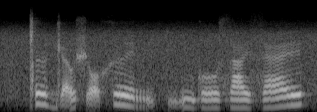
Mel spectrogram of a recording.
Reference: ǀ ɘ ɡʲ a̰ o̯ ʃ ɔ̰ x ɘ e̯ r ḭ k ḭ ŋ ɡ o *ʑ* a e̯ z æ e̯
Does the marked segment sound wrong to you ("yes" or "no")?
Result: yes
